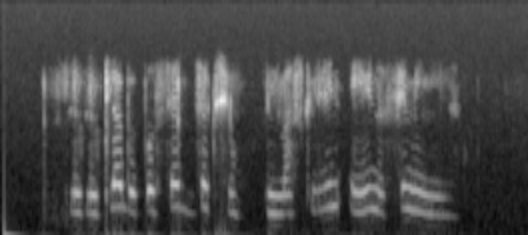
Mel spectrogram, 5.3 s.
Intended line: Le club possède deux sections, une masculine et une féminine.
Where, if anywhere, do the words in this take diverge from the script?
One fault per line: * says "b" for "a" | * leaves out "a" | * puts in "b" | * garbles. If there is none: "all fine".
* puts in "le"
* leaves out "deux"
